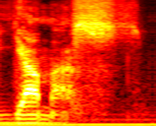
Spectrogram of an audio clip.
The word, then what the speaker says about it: llamas: loud if you know, what is the y sound when I say como te llamas? What is that y sound at the beginning of llamas? And the person who just said 2 L's is right.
